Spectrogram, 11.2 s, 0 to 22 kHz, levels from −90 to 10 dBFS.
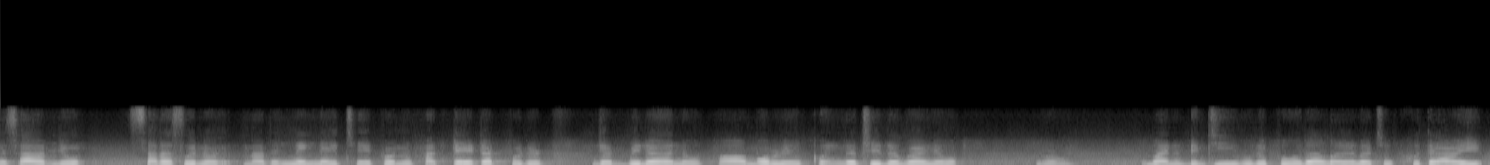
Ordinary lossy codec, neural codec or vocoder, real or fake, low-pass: none; codec, 16 kHz, 0.5 kbps, FunCodec, trained on Chinese and English, 25 frames a second; fake; none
